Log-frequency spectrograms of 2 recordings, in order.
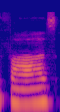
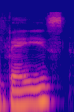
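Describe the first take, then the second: First: The word has a British pronunciation. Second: The word has an American pronunciation. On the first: "I say vase" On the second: "Americans say vase"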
